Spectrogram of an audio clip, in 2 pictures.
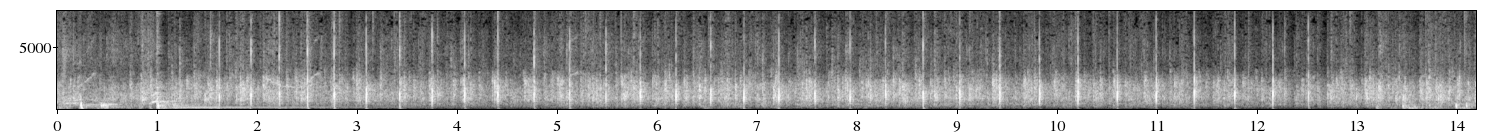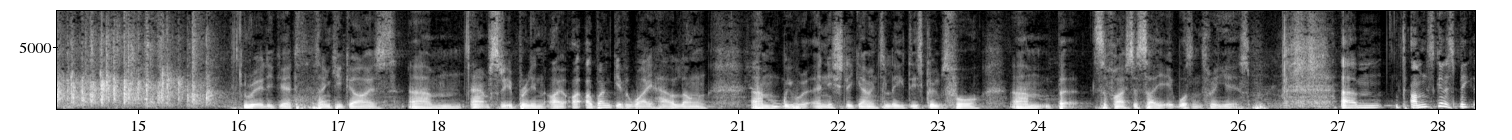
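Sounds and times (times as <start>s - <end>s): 
audience applause: 0.0s - 15.9s
speech: 16.2s - 28.3s.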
